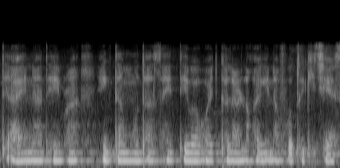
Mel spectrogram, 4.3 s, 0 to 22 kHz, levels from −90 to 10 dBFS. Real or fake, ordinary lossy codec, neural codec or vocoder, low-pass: real; none; none; 7.2 kHz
